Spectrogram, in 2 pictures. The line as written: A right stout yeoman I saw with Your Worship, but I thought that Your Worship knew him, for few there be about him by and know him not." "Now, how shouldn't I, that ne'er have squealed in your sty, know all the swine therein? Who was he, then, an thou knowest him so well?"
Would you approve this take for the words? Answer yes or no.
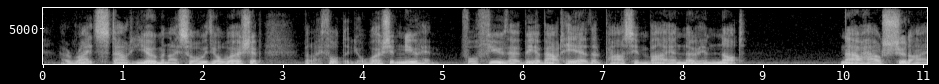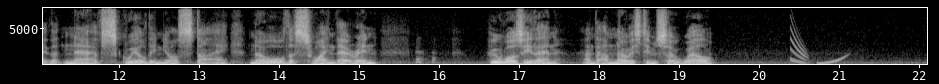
no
